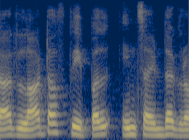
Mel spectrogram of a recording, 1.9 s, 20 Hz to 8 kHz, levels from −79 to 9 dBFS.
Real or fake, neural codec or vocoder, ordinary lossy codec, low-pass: fake; codec, 16 kHz, 1 kbps, X-Codec, WavLM features, trained on Multilingual LibriSpeech; none; none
